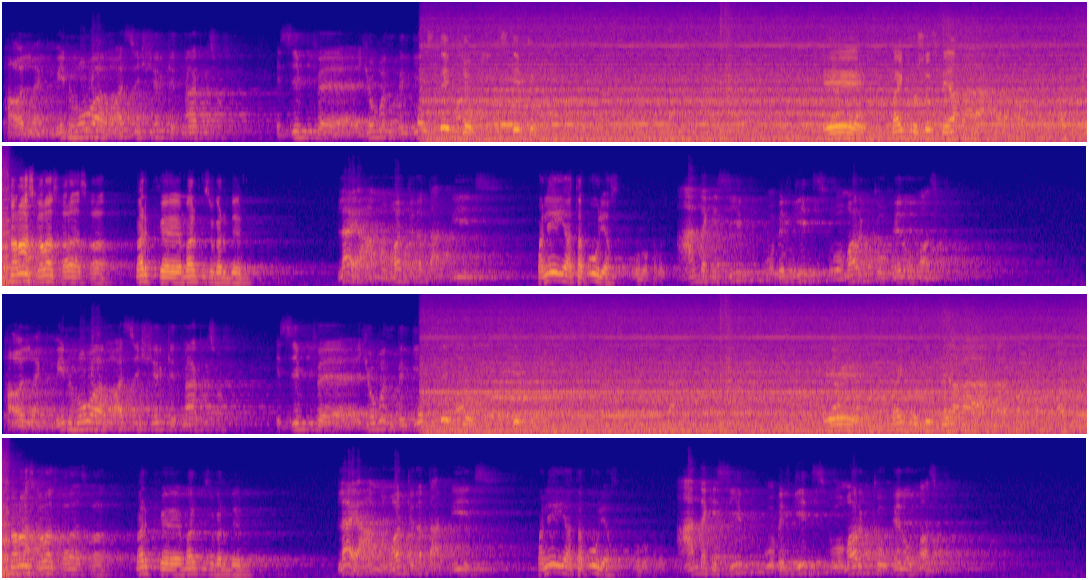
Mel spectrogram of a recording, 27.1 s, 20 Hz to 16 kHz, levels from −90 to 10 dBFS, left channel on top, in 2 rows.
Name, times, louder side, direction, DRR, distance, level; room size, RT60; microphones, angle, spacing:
voice 1, 0.0-2.7 3.4-5.3 5.6-5.8 8.3-8.4 10.3-10.5 11.7-14.1 17.7-19.4 22.0-25.2, right 1 dB, 75° right, -1 dB, 3.3 m, -30 dB
voice 2, 5.2-6.8 10.3-12.0 13.5-14.9 15.2-16.6 20.3-21.8, left 5 dB, 70° left, 11 dB, 0.4 m, -22 dB
sound 1, 5.2-13.7, left 1 dB, 5° right, 1.2 m, -25 dB
28.5 x 26.5 x 4.4 m, 2.8 s
head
